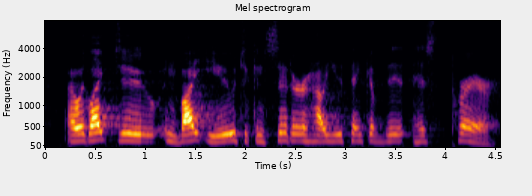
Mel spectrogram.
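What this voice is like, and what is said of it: Usual voice. Nothing is said of it.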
